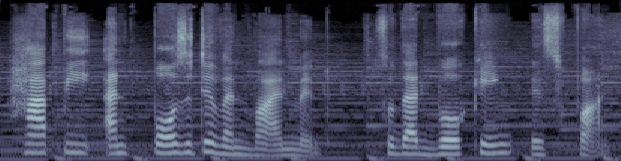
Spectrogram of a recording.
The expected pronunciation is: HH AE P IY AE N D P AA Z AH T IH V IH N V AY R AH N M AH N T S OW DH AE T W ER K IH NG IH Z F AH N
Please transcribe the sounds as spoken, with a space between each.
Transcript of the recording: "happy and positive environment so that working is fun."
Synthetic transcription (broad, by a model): HH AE P IY AE N D P AA Z AH T IH V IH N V AY AH N M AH N T S OW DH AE T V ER K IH NG IH Z F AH N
